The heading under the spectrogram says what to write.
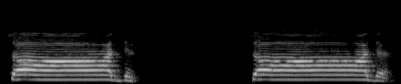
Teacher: मुंह गोल होगा, आवाज मोटी होगी, आ करके।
